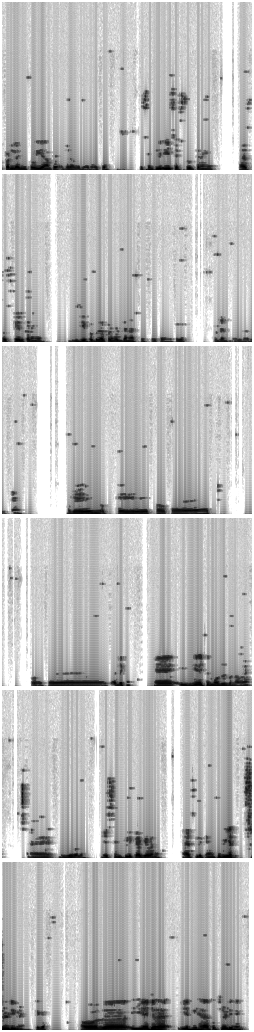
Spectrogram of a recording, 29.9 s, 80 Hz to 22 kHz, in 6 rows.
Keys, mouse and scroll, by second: 1.5-3.0 scroll down 4, 1.8 shift+middle click, 3.0 e, 7.0 g, 8.7 KP_3, 9.3-9.6 scroll up 1, 10.6 shift+z, 11.2 shift+middle click, 12.1 shift+z, 13.2 shift+z, 14.8 KP_1, 15.6 scroll up 1, 16.1 shift+middle click, 16.5-17.0 shift+scroll up 2, 17.1 scroll down 3, 17.8 shift+middle click, 18.2-18.8 scroll up 2, 18.4 shift+middle click, 19.1 Tab, 19.8 click, 21.1 shift+h, 21.6-23.5 scroll down 4, 23.5 click, 24.2 d, 24.3-25.8 scroll down 3, 25.8 KP_3, 26.2 scroll up 1, 26.5-27.0 scroll down 4, 27.4-27.8 scroll up 3, 27.8 shift+middle click, 28.1 scroll up 1, 28.5 click, 28.8-29.9 shift+middle drag.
